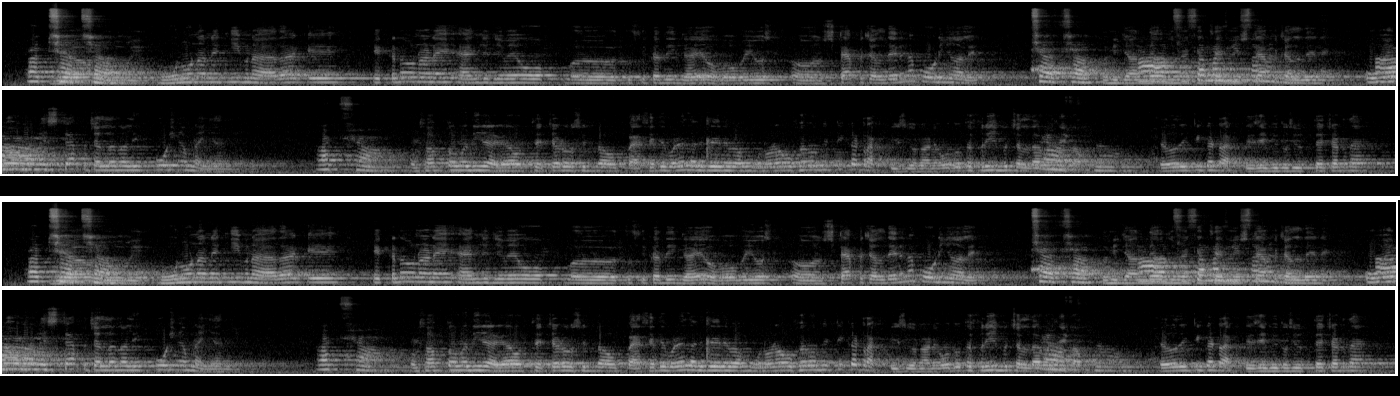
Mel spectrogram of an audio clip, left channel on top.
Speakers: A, on the left (about 35°); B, on the right (about 60°).
A: ਅੱਛਾ ਅੱਛਾ
B: ਜੇ ਆਉ
A: ਅੱਛਾ
B: ਜੋ ਵੀ ਹੁਣ ਉਹਨਾਂ ਨੇ ਕੀ ਬਣਾਇਆ ਕਿ ਇੱਕ ਇੱਕ ਨਾ ਉਹਨਾਂ ਨੇ ਇੰਝ ਜਿਵੇਂ ਉਹ ਤੁਸੀਂ ਕਦੀ ਗਏ ਹੋਵੋ ਵੀ ਉਹ ਸਟੈਪ ਚੱਲਦੇ ਨੇ ਨਾ ਪੌੜੀਆਂ ਵਾਲੇ
A: ਅੱਛਾ
B: ਤੁਸੀਂ ਜਾਣਦੇ
A: ਹਾਂ
B: ਹੋ
A: ਅੱਛਾ
B: ਜਿਵੇਂ ਕਿੱਥੇ
A: ਸਮਝ
B: ਵੀ
A: ਗਈ
B: ਸਟੈਪ
A: ਸਮਝ
B: ਚੱਲਦੇ
A: ਗਈ
B: ਨੇ ਉਵੇਂ
A: ਹਾਂ
B: ਨਾ
A: ਹਾਂ
B: ਉਹਨਾਂ ਨੇ ਸਟੈਪ ਚੱਲਣ ਵਾਲੀ ਇੱਕ ਪੌੜੀਆਂ ਬਣਾਈਆਂ ਦੀਆਂ
A: ਅੱਛਾ
B: ਉਹ ਸਭ ਤੋਂ ਵਧੀਆ ਹੈਗਾ ਉੱਥੇ ਚੜੋ ਸਿੱਧਾ ਪੈਸੇ ਤੇ ਬੜੇ ਲੱਗਦੇ ਨੇਹੇ ਵ ਹੁਣ ਉਹ ਉਹ ਫੇਿਰ ਉਹਦੀ ਟਿਕਟ ਰੱਖਤੀ ਸੀ ਉਹਨਾਂ ਨੇ ਉਦੋਂ ਤੇ ਫ੍ਰਰੀ ਚੱਲਦਾ ਪਾ ਸੀ
A: ਅੱਛਾ
B: ਕੰਮ ਫੇਰ ਉਹਦੀ ਟਿਕਟ ਰੱਖਤੀ ਸੀ ਬੀ ਤੁਸੀਂ ਤੇ ਚੜ੍ਹਨਾ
